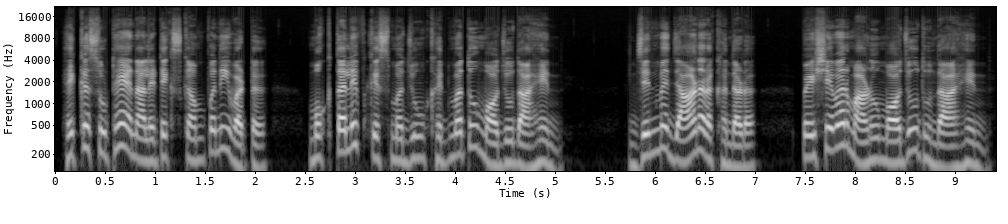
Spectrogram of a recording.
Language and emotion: Sindhi, neutral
